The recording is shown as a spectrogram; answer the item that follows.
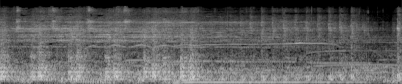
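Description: Live band music: drum kit and hand percussion keep a steady beat for about two seconds, then the band holds a long sustained chord over a low bass note.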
